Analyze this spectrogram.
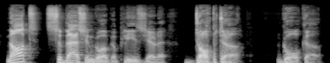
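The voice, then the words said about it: Over-enunciated British Sebastian Gorka impression. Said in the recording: “That is a quite good Gorka you do there ... over-enunciate everything in a ridiculous British accent”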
